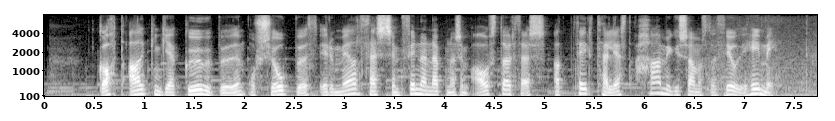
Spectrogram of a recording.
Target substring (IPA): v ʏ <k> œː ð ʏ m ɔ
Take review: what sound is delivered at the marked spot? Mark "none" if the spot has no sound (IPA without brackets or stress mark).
p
